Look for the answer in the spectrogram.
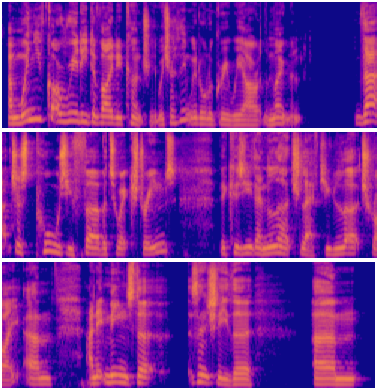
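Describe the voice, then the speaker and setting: A man hosting a political podcast, explaining things step by step in an informal, chatty way. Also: on the high side. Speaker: podcast host, political journalist.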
